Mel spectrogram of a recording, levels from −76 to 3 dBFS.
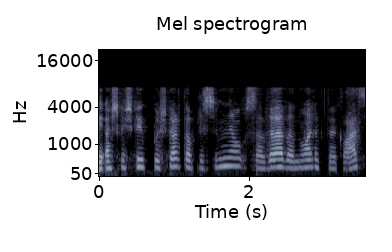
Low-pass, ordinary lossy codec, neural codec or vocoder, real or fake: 7.2 kHz; AAC, 32 kbps; codec, 16 kHz in and 24 kHz out, 1.1 kbps, FireRedTTS-2 codec; fake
